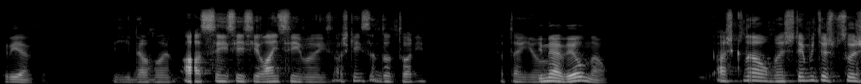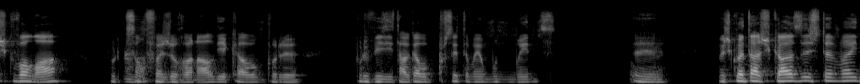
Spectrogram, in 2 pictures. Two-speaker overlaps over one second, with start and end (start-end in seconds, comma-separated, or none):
none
